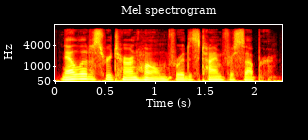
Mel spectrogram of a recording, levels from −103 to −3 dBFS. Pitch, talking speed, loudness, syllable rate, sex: 120 Hz, 290 wpm, -19 LUFS, 6.1 syllables/s, male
